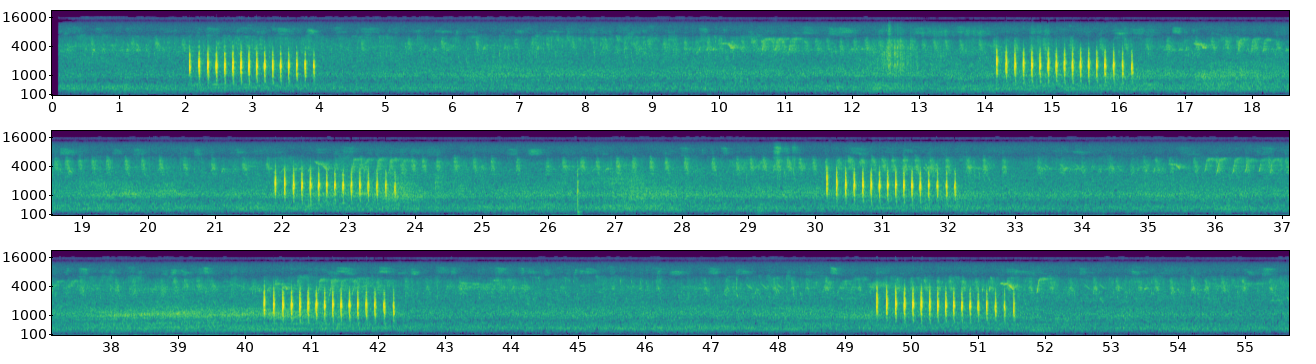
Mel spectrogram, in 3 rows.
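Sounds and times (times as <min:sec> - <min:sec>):
yellow-billed cuckoo knock call: 0:02.0 - 0:04.0, 0:14.2 - 0:16.2, 0:21.9 - 0:23.8, 0:30.2 - 0:32.2, 0:40.3 - 0:42.3, 0:49.5 - 0:51.6.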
